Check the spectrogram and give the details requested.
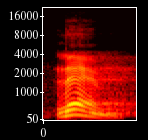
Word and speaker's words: LAMB: LAM, 램, 어린 양, LAMB, B is 묵음, 똑같아요, 발음이. Life as mission.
